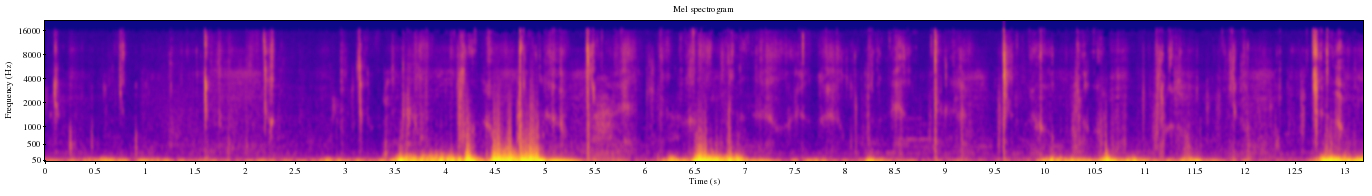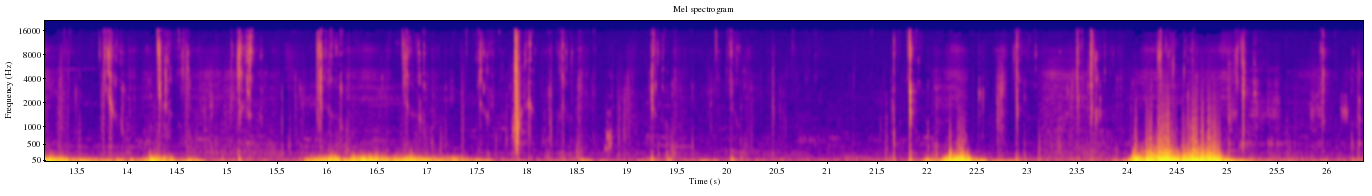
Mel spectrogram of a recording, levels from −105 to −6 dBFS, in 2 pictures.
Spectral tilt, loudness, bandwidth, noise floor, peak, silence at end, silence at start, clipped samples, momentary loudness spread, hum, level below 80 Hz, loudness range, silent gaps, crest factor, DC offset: -5.5 dB/octave; -20 LUFS; 14.5 kHz; -56 dBFS; 0 dBFS; 1.15 s; 0.4 s; under 0.1%; 28 LU; none; -20 dBFS; 17 LU; none; 16 dB; under 0.1%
